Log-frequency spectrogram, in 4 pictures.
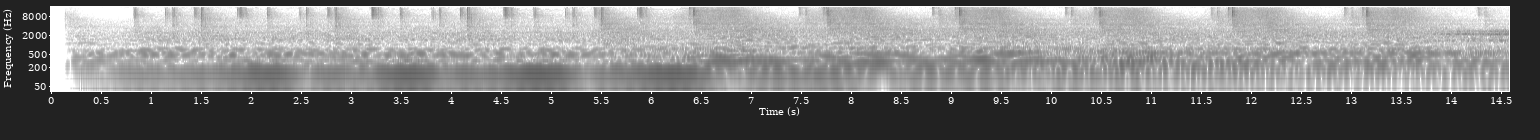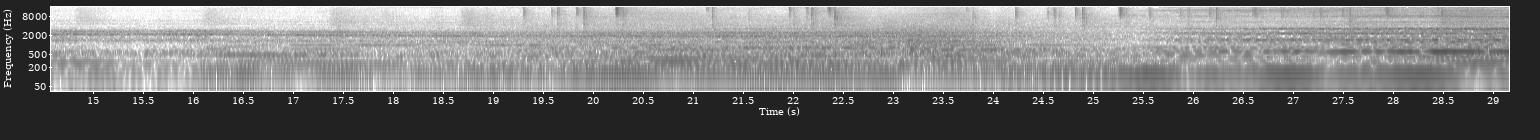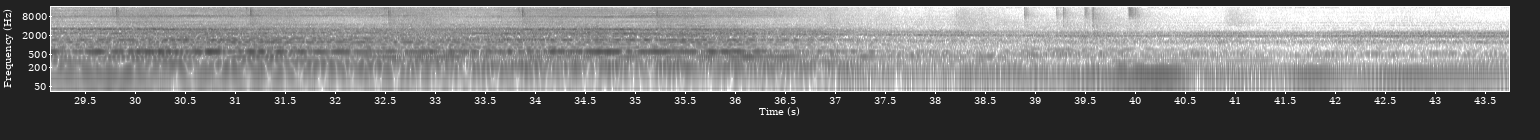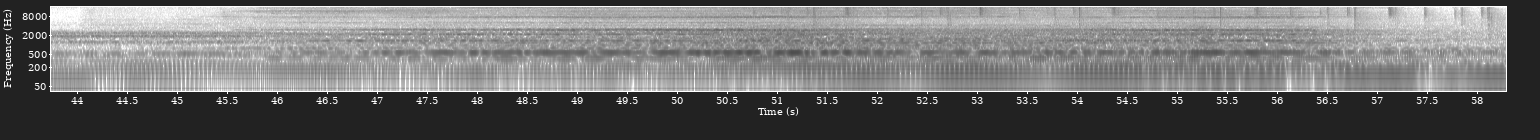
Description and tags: Sad Alone Orchestra Strings Vocal Choir Drama Noise music Mood Surround
Alone, Choir, Contemporary, Drama, Modern, Mood, music, Noise, Orchestra, Sad, Slow, Sound, Strange, String, Strings, Surround, Thriller, Vocal, Wait, Walk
